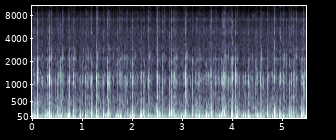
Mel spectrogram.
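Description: A medium hollow inflated rubber playground ball with a SpongeBob print is held in one hand and tapped and scratched with the fingertips and nails of the other. Quick, dull, low thumps with short scratchy textures come in a steady, irregular stream, each dying away almost at once.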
